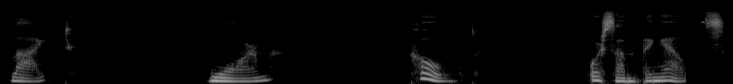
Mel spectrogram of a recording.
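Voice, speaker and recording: Very slow, breathy woman guiding meditation. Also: low voice, dry recording. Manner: gentle, unhurried, short phrases with long pauses. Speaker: meditation guide for children. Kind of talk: slow guided body scan meditation.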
